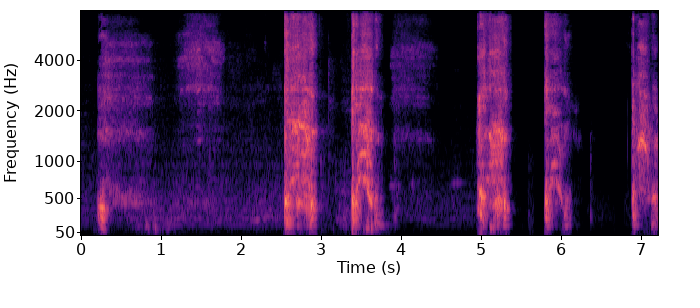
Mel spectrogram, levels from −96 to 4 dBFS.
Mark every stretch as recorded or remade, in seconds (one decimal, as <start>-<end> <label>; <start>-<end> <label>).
0.0-7.2 recorded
